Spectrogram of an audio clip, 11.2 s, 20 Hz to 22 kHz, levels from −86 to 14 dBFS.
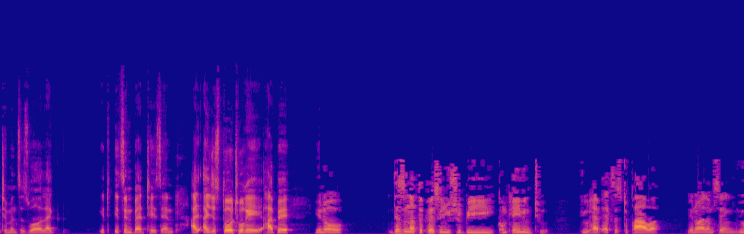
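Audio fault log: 4.80–11.17 s, adaptive stream at a lower bitrate: the stream switched down to a much cheaper encoding, and the audio stays there to the end of the clip. The speech shifts abruptly with no gap. Nothing is left above 7.1 kHz, so sibilance is dulled and air vanishes, while smearing and swirly codec artefacts rise. The change in bandwidth and texture fits an AAC-LC stream falling from about 96 kbit/s to 16 kbit/s after the connection slowed.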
